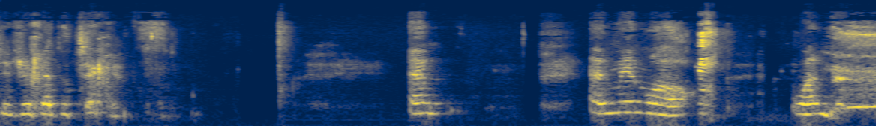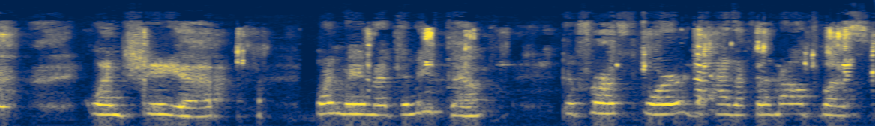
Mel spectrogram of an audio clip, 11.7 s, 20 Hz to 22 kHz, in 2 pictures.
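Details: Dysarthric speech in a 17-year-old female living with cerebral palsy, recorded in a real live interview.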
